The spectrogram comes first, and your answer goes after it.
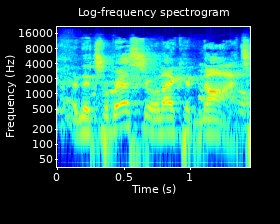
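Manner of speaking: ordinary talk, nothing marked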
